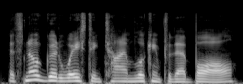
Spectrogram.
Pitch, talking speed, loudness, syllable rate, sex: 140 Hz, 220 wpm, -16 LUFS, 4.9 syllables/s, male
